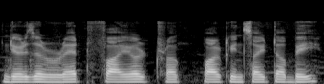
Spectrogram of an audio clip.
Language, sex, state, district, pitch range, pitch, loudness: English, male, Assam, Kamrup Metropolitan, 115-120 Hz, 120 Hz, -17 LUFS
